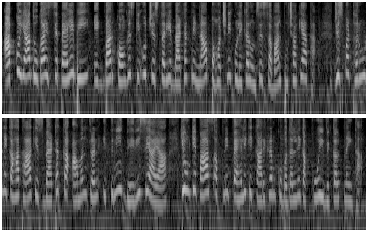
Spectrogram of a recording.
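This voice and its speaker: A woman's voice: high-pitched, normal speed, a bit bright. A woman reading a scripted news report as a voice-over. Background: music bed.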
